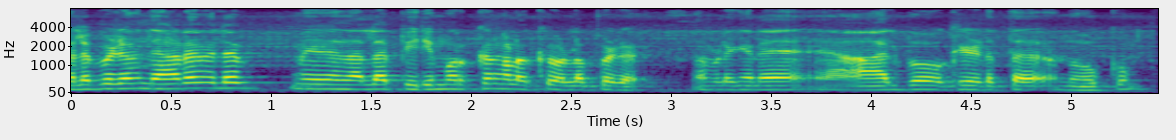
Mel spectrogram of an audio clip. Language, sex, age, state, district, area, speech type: Malayalam, male, 45-60, Kerala, Idukki, rural, spontaneous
